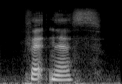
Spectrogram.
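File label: "fitness", US English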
